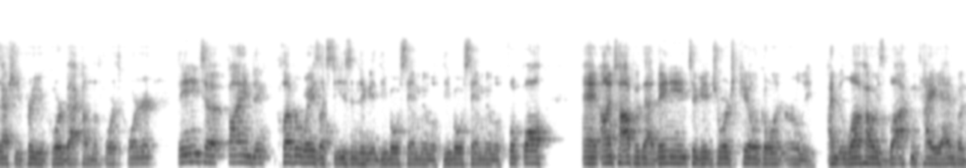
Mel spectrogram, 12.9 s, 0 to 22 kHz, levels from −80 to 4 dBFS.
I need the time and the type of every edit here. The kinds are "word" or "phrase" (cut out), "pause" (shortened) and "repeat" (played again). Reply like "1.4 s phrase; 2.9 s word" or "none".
4.4 s phrase; 5.9 s repeat; 11.0 s pause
